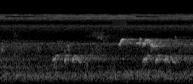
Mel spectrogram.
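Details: European bee-eater calling: faint, rolling trilled notes at mid and higher pitch, two short bursts in quick succession over a steady high insect-like hiss.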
